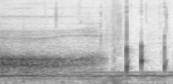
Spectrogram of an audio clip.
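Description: A long breathy "ahh" into a close microphone, held and fading away over about the first second and a half. It is followed by a quick run of sharp clicks close to the microphone, over soft steady background music.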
